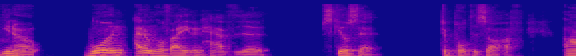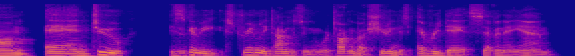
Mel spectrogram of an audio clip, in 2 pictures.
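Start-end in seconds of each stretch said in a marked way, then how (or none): none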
